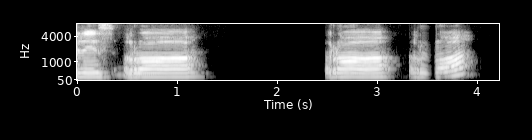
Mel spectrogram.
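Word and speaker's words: راء: Here it is heavy. Remember the Ra is heavy and light sometimes. So here, as a basic student who doesn't know the Tajweed rules, now let's pronounce the Ra as heavy.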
